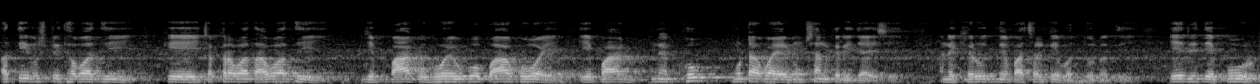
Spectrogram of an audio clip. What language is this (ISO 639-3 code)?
guj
